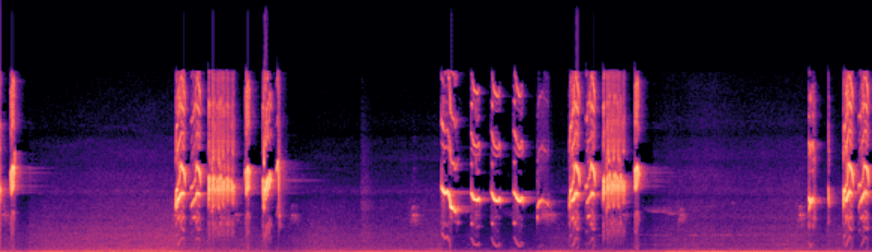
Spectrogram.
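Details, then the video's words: Orange-headed thrush kept caged, in strong song used as a prompt for other birds: repeated bursts of high, sharp whistles and quick downslurred notes, several phrases spread across the recording with short quiet gaps. "Pancingan & Masteran ANIS MERAH Gacor Jeda Rapet Suara Keras || Burung Macet Pasti Ikutan Bunyi."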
